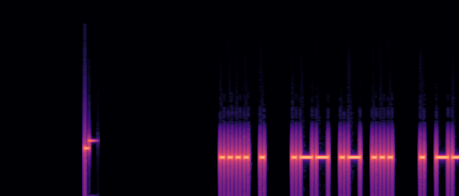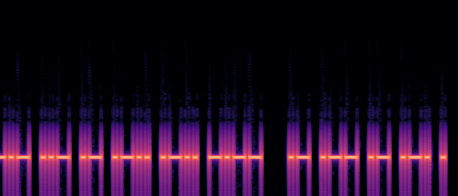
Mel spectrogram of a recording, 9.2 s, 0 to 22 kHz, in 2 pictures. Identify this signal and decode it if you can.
Morse code, heard as a keyed tone, about 30 wpm, 700 Hz. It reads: HE WAS EQUALLY AWARE
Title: Sentences from Top 1400 Words 30wpm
